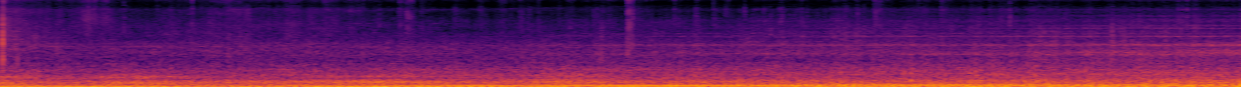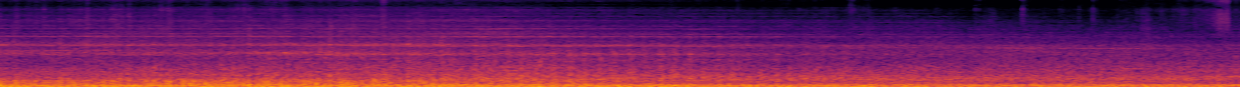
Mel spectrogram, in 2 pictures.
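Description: A train rolling by: a steady low rumble of wheels and running gear on the rails, with faint thin whining tones in the second half.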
